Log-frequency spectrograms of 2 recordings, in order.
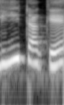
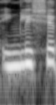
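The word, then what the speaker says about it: Lee: সমসং এর প্রতিষ্ঠাতা হচ্ছে লি বাইচুং কোরিয়ানে এই লিটাকে ওরা ইংলিশে তো রোমানাইজড করে এল ডবলই লেখা থাকে বাট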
